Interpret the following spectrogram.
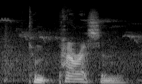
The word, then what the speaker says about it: comparison: the word comparison there comparison four syllables the second syllable is the big one comparison spices this is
